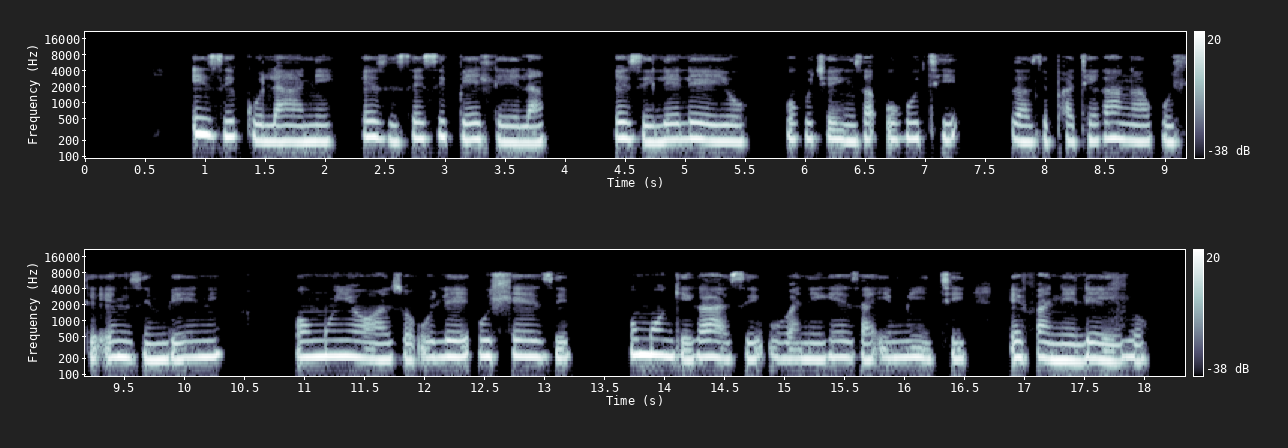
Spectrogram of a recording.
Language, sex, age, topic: North Ndebele, female, 25-35, health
